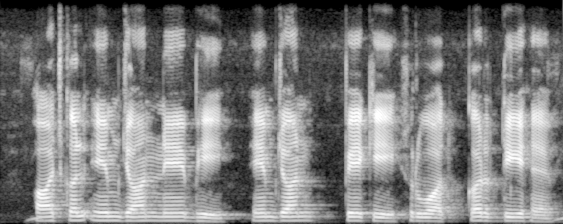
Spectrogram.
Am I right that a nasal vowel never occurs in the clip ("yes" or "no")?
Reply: yes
